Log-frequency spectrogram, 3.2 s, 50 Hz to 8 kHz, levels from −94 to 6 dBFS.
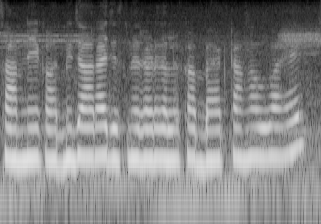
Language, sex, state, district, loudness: Hindi, female, Uttar Pradesh, Lucknow, -14 LUFS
